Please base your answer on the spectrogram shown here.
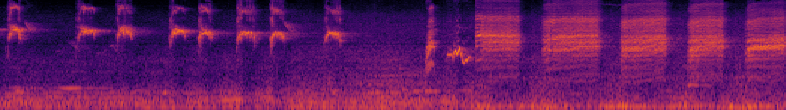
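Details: Long-tailed shrike, used as a lure to provoke other shrikes, gives about eight sharp, high chirped notes in quick pairs, then harsh, rasping chatter bursts, over a low background rumble.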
